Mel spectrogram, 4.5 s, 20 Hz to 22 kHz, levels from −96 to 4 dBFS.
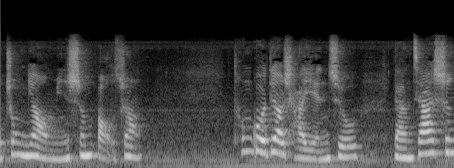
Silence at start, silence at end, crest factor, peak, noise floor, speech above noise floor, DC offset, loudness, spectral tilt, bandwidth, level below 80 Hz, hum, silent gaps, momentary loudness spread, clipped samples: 0 s; 0 s; 18 dB; -6 dBFS; -46 dBFS; 25 dB; under 0.1%; -22 LUFS; -5 dB/octave; 10 kHz; -48 dBFS; none; none; 10 LU; under 0.1%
